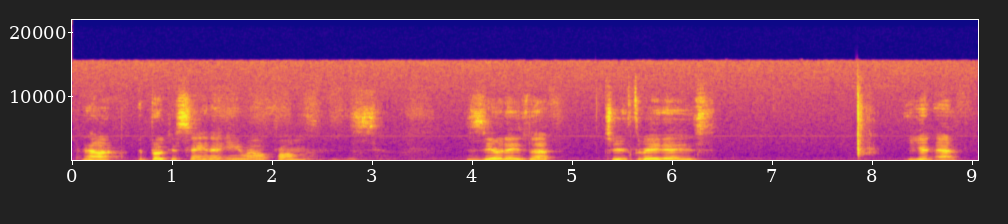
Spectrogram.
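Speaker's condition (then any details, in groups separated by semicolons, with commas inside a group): No condition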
